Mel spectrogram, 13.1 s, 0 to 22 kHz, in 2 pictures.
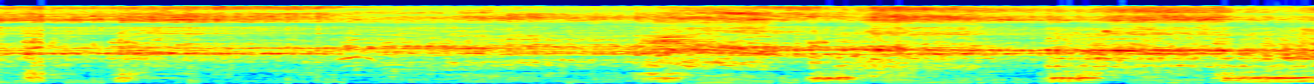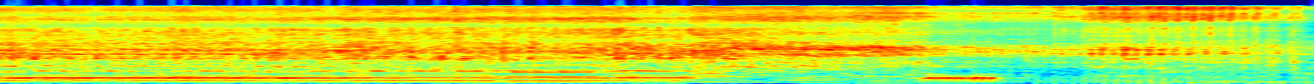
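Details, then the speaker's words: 1978 Honda CD70 70cc single with points ignition, points gap widened: revs up and down with an occasional stumble in the exhaust beat; slight misfire, fixed by reducing the points gap. "थोड़ी थोड़ी missing करता है इसका point का फासला थोड़ा सा कम करते हैं"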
